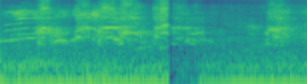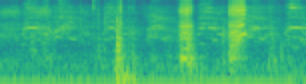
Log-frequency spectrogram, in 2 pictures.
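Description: Repeated bird calls, then three loud knocks in the last two seconds.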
